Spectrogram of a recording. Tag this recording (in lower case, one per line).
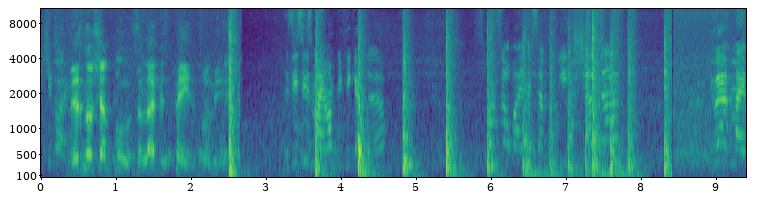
music
speech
